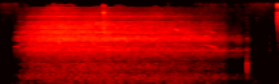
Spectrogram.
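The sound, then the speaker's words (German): A slow exhale through the mouth during a guided breathing exercise: a soft, steady breathy hiss that lasts about two seconds and slowly fades, followed by near silence and a couple of tiny clicks. “ausatmen über den Mund”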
